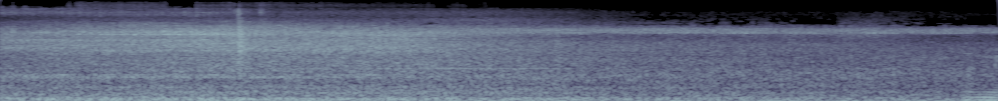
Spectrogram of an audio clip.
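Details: Rooftop HVAC unit blower after replacing a loose, nearly broken blower motor belt: steady, even low rumble with no squeal or slap after a brief start squeal; belt-driven blower running smoothly and healthy.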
